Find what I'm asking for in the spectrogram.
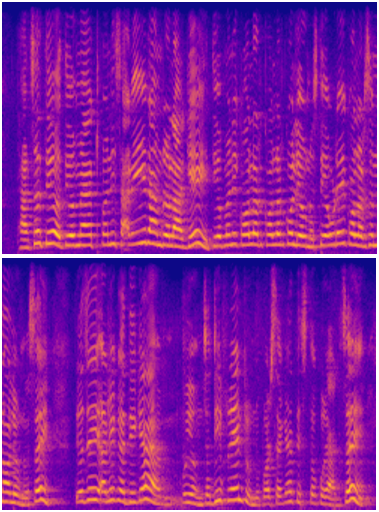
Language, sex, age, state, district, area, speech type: Nepali, female, 30-45, West Bengal, Kalimpong, rural, spontaneous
